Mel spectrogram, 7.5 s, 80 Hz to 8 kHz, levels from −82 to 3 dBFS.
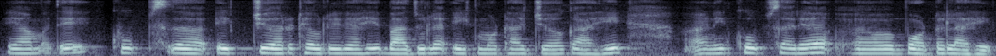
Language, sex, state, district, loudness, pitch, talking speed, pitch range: Marathi, female, Maharashtra, Sindhudurg, -17 LUFS, 190 Hz, 145 wpm, 180-195 Hz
